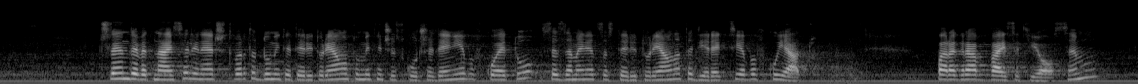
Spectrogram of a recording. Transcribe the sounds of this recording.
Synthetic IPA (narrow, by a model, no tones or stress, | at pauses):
t͡ʃlɛnd̪ɛvɛt̪najsɛlinɛːt͡ʃɛ̥t̪vɤɾt̪əd̪umit̪ɛt̪ɛɾit̪oɾialˠnot̪omit̪nit͡ʃɛskoːt͡ʃɛd̪ɛniɛvɐfkoɛt̪osɛzɐmɛnʲət̪sɐst̪ɛɾit̪oɾialˠnət̪əd̪iɾɛkt̪sijəvəfkojat̪o̥ | pɐɾɐɡɾafd̪vajsɛt̪iɔsɛm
